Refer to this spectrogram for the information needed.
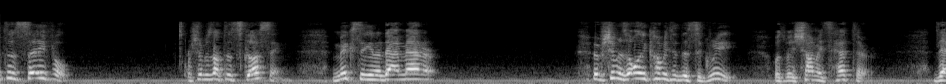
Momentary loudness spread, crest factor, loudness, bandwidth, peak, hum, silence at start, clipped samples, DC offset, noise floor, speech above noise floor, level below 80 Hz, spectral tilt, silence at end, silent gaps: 25 LU; 16 dB; -14 LUFS; 7.8 kHz; 0 dBFS; 60 Hz at -40 dBFS; 0 s; under 0.1%; under 0.1%; -34 dBFS; 20 dB; -38 dBFS; -7 dB/octave; 0 s; none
